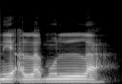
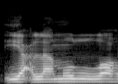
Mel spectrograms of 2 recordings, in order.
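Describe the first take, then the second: First: The L is pronounced light and thin. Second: The L is pronounced heavy and thick. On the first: The speaker calls it wrong. "bukan ya'lamullah" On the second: The speaker calls it right. "maka harus dibaca tebal"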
